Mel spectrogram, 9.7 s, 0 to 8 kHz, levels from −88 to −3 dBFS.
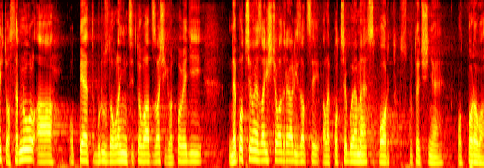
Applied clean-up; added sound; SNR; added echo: none; none; none; none.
